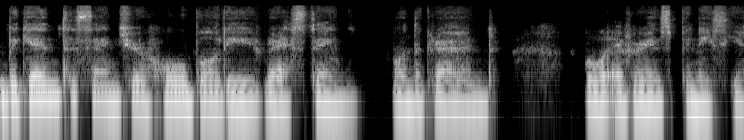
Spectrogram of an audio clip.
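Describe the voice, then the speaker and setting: This woman speaks with a Scottish accent in a very deep, low pitch, her dark, mellow tone somewhat breathy and her intonation monotone and flat. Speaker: therapist; meditation guide. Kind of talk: guided body scan meditation. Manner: slow, soft-spoken.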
